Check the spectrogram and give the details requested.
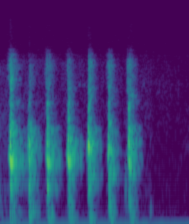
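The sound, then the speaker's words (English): Seven quick knocks on wood in a steady, even rhythm, fairly loud, each a hollow rap that ends abruptly, then silence. “But for this week's purposes, knock on wood if you're with me.”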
